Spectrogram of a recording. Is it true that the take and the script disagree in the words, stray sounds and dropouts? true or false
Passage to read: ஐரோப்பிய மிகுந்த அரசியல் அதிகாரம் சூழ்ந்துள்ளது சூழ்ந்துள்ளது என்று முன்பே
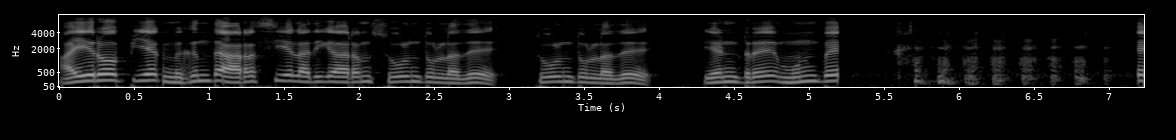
true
